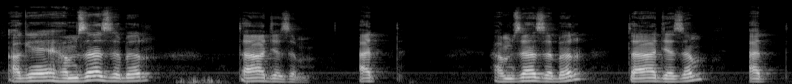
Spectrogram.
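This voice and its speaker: A man with a Pakistani Urdu accent and a slightly high voice teaches Quran reading. He stretches each syllable slowly and patiently, then rattles off short explanations in between. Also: fairly bright tone. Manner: slow, drawn-out drilling of syllables with quick asides. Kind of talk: online recitation lesson.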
